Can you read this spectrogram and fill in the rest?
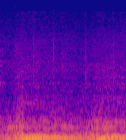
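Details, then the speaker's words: High-mileage vehicle at auction, sat for a while, VSC, check engine and brake lights on: engine revs up and settles smoothly with an even, steady note, no knocks or rattles; normal engine rev. "it sounds good"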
